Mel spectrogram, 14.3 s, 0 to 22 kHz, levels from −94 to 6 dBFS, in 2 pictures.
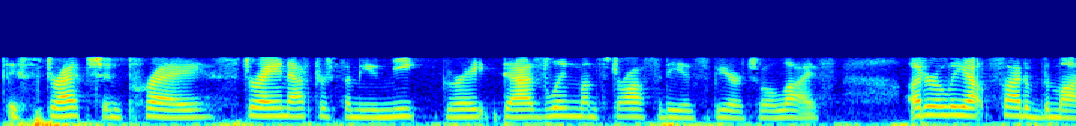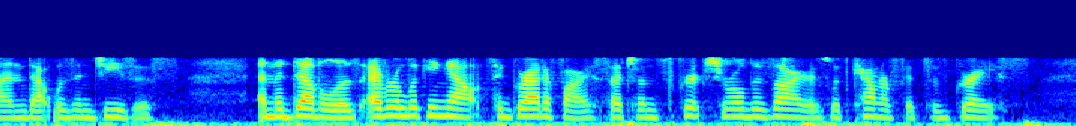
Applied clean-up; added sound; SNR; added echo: none; none; none; none.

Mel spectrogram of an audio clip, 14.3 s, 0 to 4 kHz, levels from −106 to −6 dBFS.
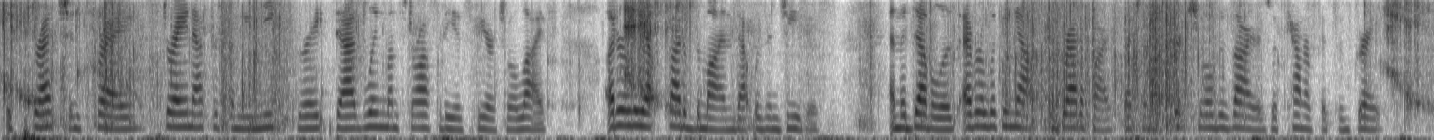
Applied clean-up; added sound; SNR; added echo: none; Chewing, mastication; 4 dB; none.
